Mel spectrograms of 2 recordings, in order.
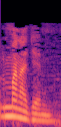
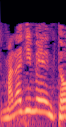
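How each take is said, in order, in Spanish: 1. La palabra se dice con acento inglés normal. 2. A la palabra se le han añadido vocales extra, al estilo japonés.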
